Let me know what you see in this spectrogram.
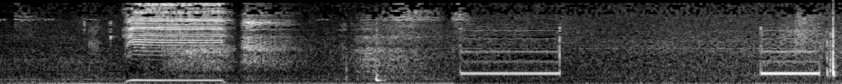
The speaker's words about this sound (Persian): آه، شماره گرفتی؟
